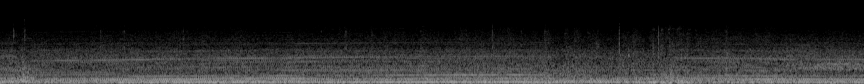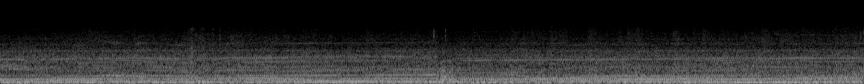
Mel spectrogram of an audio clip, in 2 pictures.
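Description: Ford car engine in Gran Turismo 7, droning steadily at loud, sustained revs with shifting harmonic tones throughout and brief dips in pitch, no voices over it.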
